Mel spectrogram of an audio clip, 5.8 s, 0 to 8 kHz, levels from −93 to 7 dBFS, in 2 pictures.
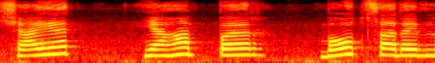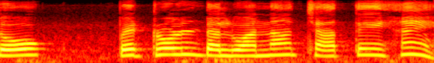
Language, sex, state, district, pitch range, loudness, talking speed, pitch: Hindi, female, Madhya Pradesh, Dhar, 255-285 Hz, -14 LUFS, 105 wpm, 270 Hz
